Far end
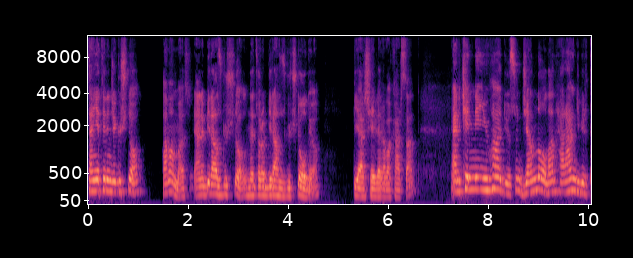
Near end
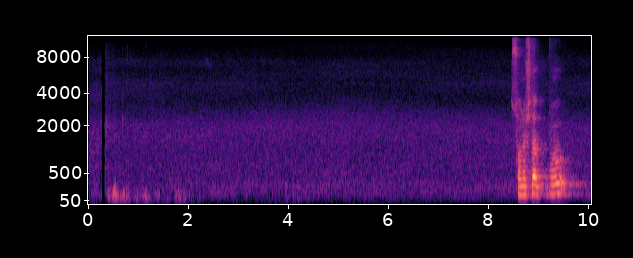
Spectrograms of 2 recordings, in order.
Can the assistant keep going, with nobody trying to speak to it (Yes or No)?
No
